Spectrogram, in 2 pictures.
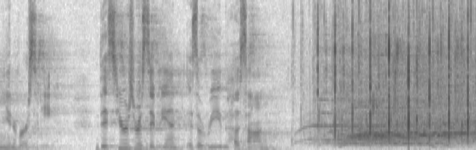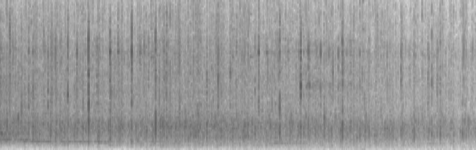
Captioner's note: cheers and applause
